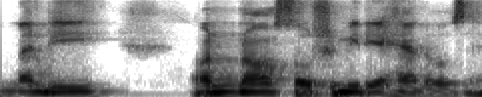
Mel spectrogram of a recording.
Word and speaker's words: Mundy: Like, they used to always say Monday, and I'm like, there's no A in my last name.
